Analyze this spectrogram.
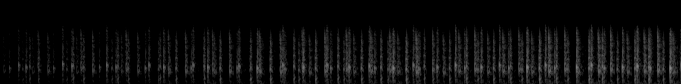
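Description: A video game plays rapid, steady electronic blips.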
